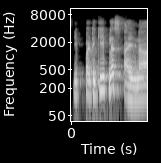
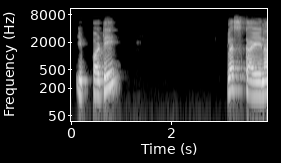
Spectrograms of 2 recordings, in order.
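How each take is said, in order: First: Teacher showing the right word split; correct split. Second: Teacher demonstrating the wrong word split. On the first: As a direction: split as "ఇప్పటికీ" plus "అయినా", the right way. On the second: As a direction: split as "ఇప్పటి" plus "కైనా", the wrong way. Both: Shown as a demonstration. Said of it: "ఇలా విడదీయకూడదు".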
